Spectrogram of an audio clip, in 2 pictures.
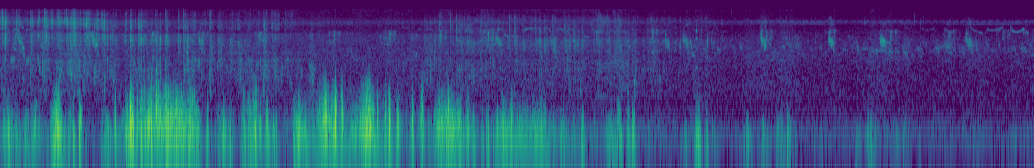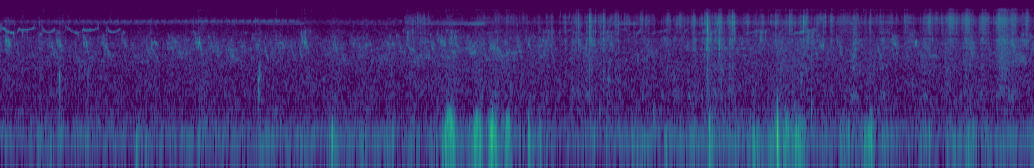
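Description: Outdoor field ambience. Heavy, irregular low rumbling on the microphone fills the first ten seconds or so, then it goes quieter, with a few faint high bird chirps about halfway through and more low bumps a little after twenty seconds.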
